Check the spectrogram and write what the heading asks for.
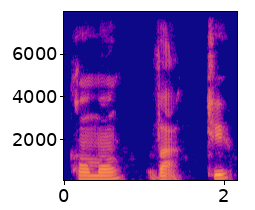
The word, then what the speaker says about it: comment vas-tu: Comment vas-tu? Again, do not pronounce the S and end this in a nasal.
